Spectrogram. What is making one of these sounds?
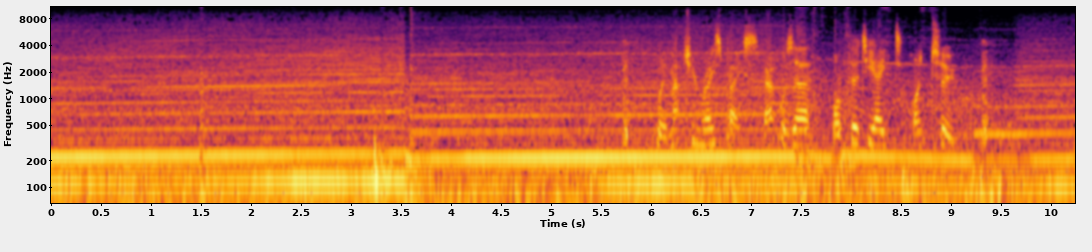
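A racing car engine drones steadily at high revs, shifting pitch once as a gear changes.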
